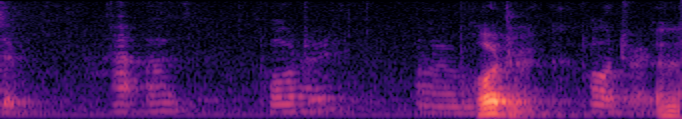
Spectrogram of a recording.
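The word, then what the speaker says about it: Padraic: me am I right or is that correct poric poric Patrick spell p a d r a i c and I always just porri yeah but she pronounced it porri Podrick Podrick and it's a she it's a he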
